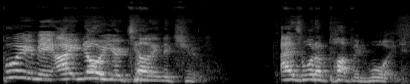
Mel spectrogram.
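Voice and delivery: high, loud mocking sneer, slowing at the end; dwarf mocking Yarner before the guards, loud and high. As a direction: cackle down at the puppet. Dwarf keeps taunting Yarner.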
